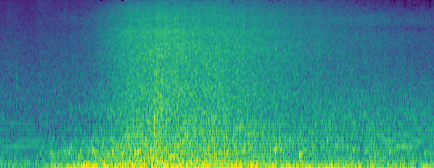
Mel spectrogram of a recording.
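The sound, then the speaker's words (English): Churning sea water surges and splashes in a loud, continuous rush, swelling in the first second and then holding steady with a rough, turbulent roar, as the sea swells and the water rises and explodes in a great splash in front of Banoi's boat. “The sea began to churn and swell up, and the water rose above, towering in front of Banoi's boat, and exploded with a great splash.”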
